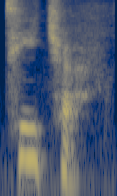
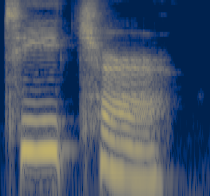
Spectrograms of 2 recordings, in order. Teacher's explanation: the English would not indicate the r sound in this word it would just be teacher finishing with the schwa sound the Americans would definitely indicate the ER sound so it would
